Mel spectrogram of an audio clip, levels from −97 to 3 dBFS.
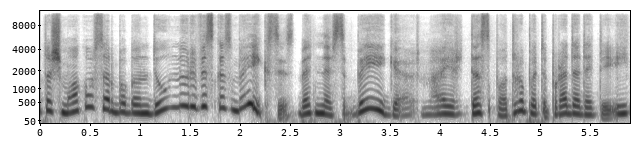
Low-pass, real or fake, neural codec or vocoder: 10.8 kHz; fake; codec, 16 kHz in and 24 kHz out, 0.9 kbps, LongCat-Audio-Codec, four codebook decoder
